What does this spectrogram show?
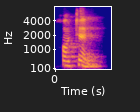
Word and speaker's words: hotel: It's hotel, hotel, hotel. It's not hotel.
